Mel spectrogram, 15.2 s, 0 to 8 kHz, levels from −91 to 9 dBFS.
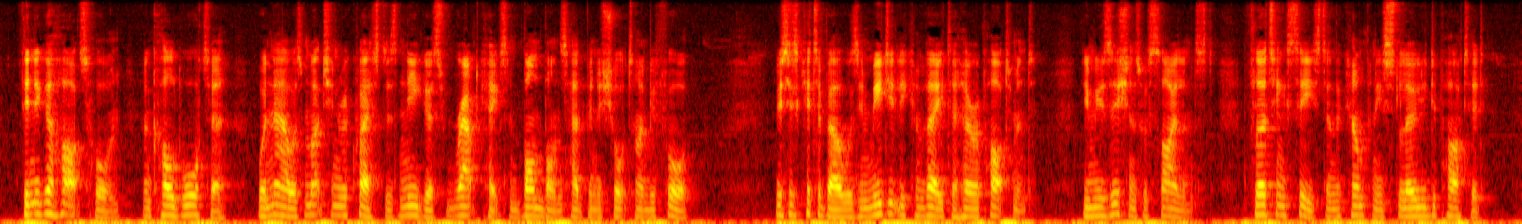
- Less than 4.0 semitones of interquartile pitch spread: Yes, average, 3.5 semitones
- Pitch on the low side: Yes, low, 115 Hz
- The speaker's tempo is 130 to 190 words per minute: Yes, average, 170 wpm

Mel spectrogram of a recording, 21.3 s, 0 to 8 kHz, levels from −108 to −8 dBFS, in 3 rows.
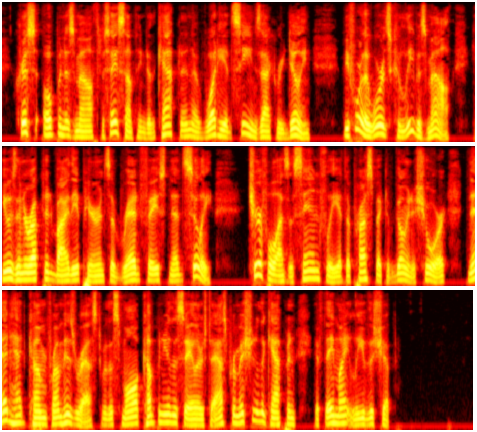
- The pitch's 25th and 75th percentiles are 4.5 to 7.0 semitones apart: Yes, average, 5.2 semitones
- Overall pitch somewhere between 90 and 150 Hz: Yes, low, 135 Hz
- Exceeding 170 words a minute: Yes, average, 200 wpm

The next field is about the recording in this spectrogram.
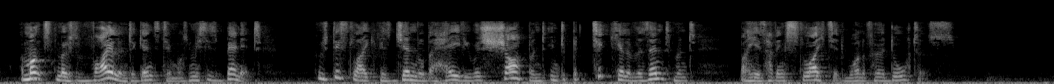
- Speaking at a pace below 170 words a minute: Yes, average, 160 wpm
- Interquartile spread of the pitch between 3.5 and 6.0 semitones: Yes, average, 3.9 semitones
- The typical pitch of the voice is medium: Yes, medium, 180 Hz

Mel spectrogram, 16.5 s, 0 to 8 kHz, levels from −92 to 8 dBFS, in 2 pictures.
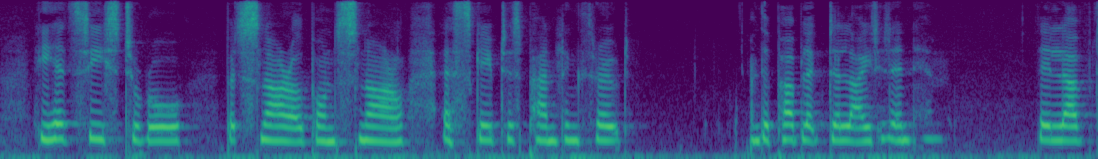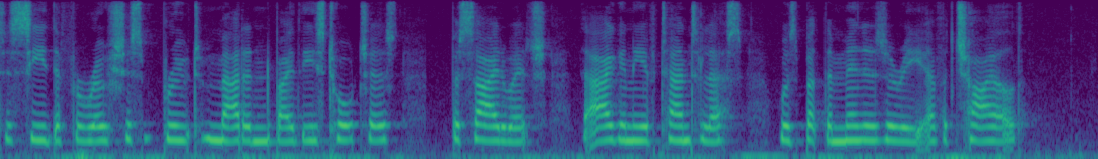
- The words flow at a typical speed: Yes, average, 155 wpm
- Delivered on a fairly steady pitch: Yes, narrow, 1.2 semitones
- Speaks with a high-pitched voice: Yes, high, 245 Hz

